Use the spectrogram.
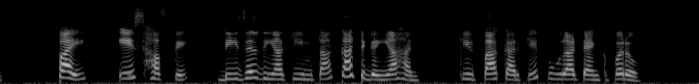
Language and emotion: Punjabi, happy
